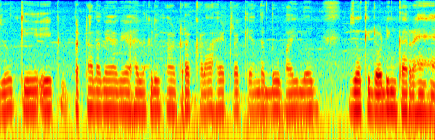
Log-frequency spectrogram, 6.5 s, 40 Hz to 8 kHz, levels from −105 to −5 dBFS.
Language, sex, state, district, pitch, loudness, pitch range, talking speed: Hindi, male, Rajasthan, Bikaner, 125 Hz, -19 LUFS, 120-125 Hz, 200 wpm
